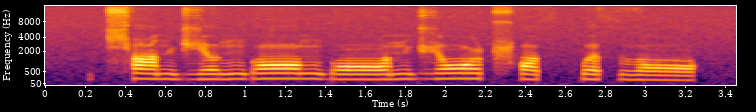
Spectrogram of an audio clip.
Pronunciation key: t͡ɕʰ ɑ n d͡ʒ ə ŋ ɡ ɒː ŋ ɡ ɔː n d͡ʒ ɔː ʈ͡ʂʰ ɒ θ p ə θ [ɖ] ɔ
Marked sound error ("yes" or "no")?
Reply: yes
